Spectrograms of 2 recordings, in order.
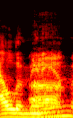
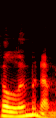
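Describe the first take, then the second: First: It is said as five syllables, alu-min-i-um. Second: It is said as four syllables, alu-mi-num.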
